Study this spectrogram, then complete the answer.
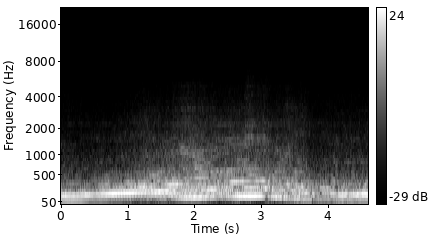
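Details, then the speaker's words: AWD Honda Accord (CB7) on highway pulls, single muffler, no resonator: deep drone climbing with throttle, raspy midrange buzz; owner thinks adding a resonator would tame the rasp and quiet it around 2,500–3,000 rpm. "So maybe a resonator will help, you know, tame the rasp. It has some rasp in it."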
